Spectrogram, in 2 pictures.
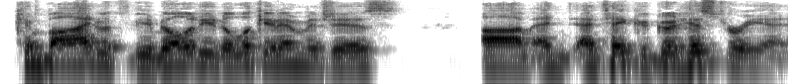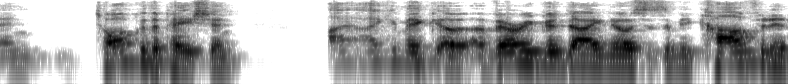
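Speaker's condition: No condition

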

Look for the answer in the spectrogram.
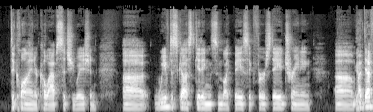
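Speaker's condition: No condition

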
